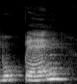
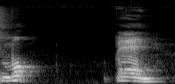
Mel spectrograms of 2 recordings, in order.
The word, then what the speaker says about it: mukbang: I've been saying mukbang, but it's mukbang. This girl that just sub to me said that's how you say mukbang.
